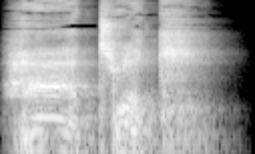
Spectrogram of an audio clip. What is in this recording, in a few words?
Voices Announcer Reward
